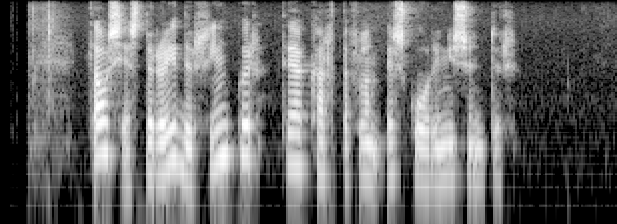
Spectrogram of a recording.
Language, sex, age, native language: Icelandic, female, 40-49, Icelandic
